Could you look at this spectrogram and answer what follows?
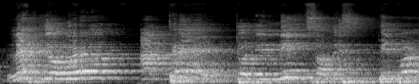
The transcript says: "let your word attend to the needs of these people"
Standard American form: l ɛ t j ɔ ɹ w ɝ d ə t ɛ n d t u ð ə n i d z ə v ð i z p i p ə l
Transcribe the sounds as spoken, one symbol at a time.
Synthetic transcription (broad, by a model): l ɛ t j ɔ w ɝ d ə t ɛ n t u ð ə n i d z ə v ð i s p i p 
